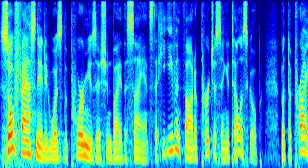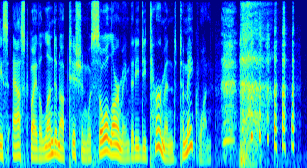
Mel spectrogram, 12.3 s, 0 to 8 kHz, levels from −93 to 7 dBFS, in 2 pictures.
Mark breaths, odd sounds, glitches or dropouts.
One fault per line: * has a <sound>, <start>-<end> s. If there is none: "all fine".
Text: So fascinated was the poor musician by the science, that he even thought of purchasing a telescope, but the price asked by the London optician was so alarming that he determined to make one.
* has a laugh, 10.6-12.1 s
